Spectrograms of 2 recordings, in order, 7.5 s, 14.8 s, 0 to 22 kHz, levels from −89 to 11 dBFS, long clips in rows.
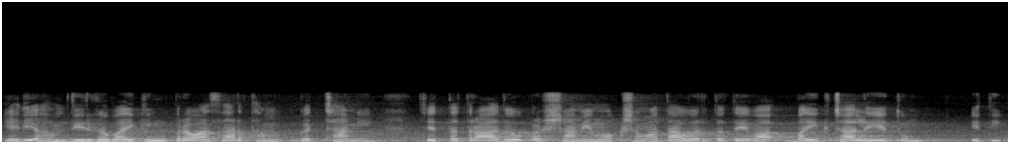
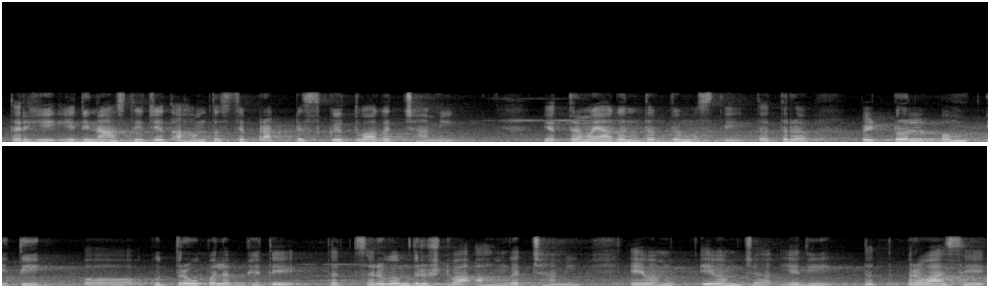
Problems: constant background noise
